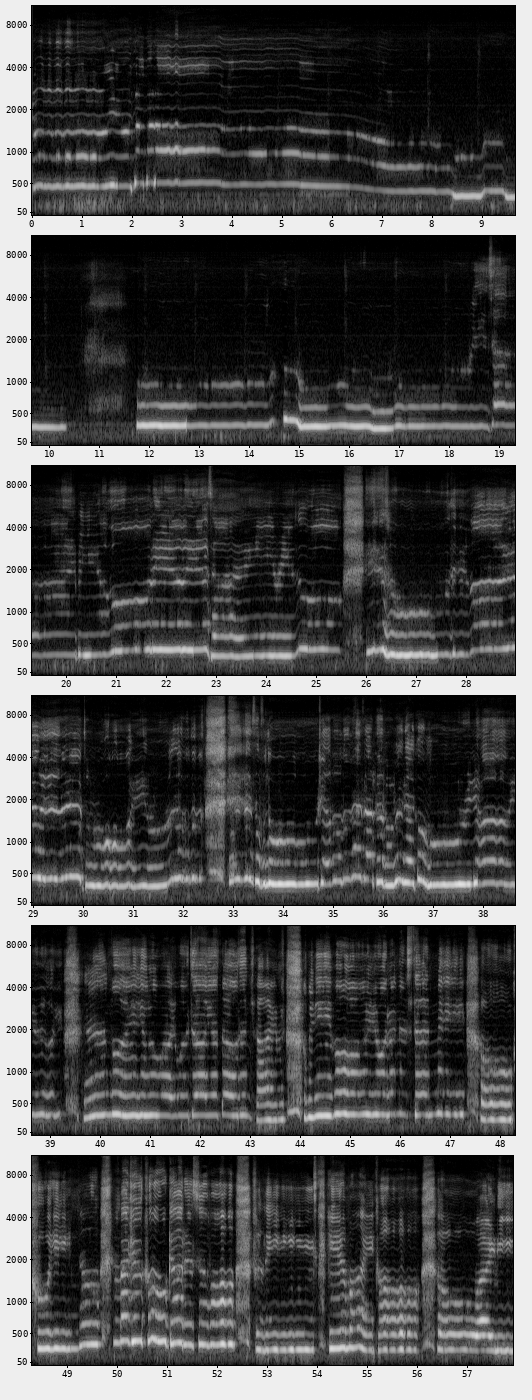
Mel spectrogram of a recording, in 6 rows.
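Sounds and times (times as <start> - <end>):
man singing in high voice: 0.0 - 10.3, 11.8 - 57.9
sharp breaths: 10.7 - 11.7.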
